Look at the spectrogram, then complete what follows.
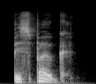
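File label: "bespoke", British English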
